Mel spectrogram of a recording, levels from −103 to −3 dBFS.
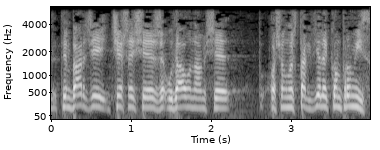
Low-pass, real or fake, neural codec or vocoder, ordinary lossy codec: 5.4 kHz; real; none; none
